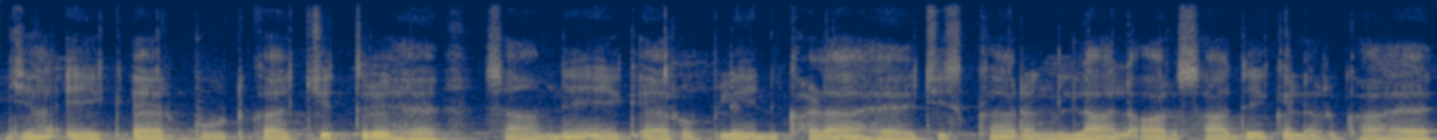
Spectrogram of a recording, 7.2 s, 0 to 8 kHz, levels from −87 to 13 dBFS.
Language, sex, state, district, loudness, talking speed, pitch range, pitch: Hindi, male, Jharkhand, Ranchi, -17 LUFS, 160 wpm, 110-130 Hz, 110 Hz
